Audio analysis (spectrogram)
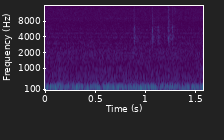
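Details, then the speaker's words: Hard drive after degaussing with a Fujitsu Mag EraSure ME-P2V: faint sharp clicks in quick clusters over a low hum as damaged heads fail while the BIOS searches for the drive. "now if I come in here and you listen you can kind of hear the clicking going on in the drive because the heads are damaged"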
